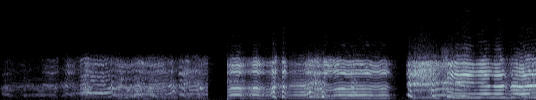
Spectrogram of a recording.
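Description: A woman wails loudly in grief, her cries rising and falling.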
